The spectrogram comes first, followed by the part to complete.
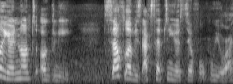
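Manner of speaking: ordinary talk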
